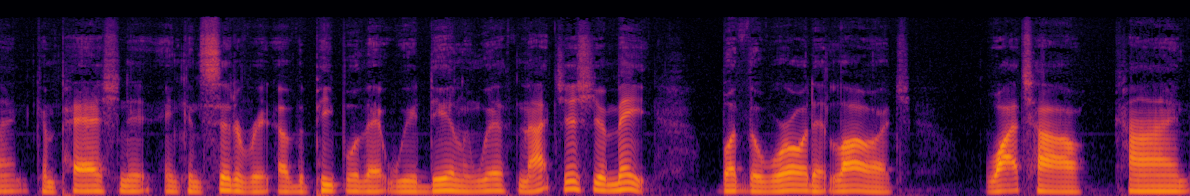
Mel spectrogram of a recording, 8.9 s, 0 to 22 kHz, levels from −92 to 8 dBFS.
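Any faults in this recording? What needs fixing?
No faults turn up in this speech audio, so nothing needs to be fixed.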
